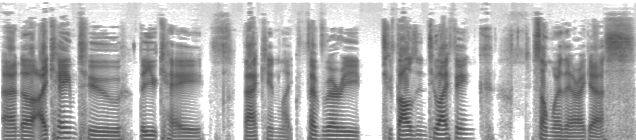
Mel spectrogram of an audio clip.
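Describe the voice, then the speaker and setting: A man's voice: fairly low pitch, takes it slowly, clear, resonant tone, dry recording. A young man from Nepal telling his life story in a rambling vlog, with many fillers and restarts. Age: young adult. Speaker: vlogger.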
